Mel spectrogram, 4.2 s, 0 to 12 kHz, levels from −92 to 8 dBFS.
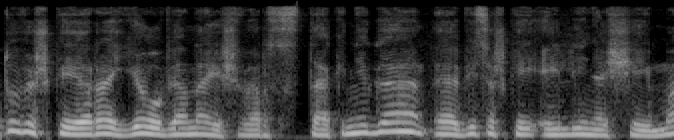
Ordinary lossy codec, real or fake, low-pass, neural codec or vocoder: Opus, 32 kbps; real; 9.9 kHz; none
